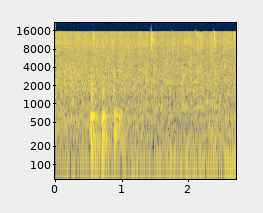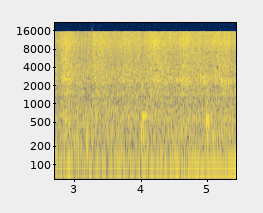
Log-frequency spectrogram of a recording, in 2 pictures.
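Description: Beef, onion and garlic sizzling in a non-stick wok while a wooden spatula stirs and knocks against the pan, with a quick run of three knocks about half a second in.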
